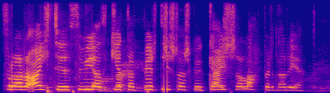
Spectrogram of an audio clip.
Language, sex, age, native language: Icelandic, female, 18-19, Icelandic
